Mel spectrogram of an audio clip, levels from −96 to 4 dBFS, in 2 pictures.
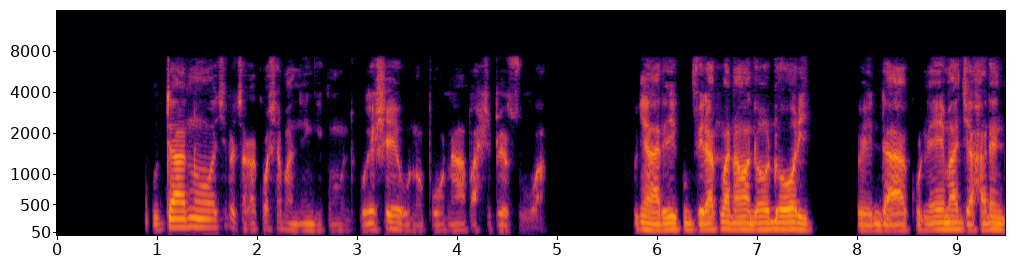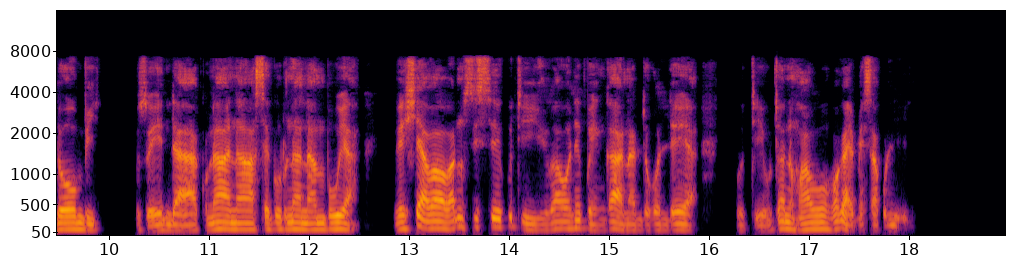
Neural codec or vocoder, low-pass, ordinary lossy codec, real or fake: none; 7.2 kHz; AAC, 64 kbps; real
